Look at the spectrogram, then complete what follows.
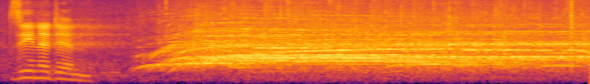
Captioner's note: audience cheering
